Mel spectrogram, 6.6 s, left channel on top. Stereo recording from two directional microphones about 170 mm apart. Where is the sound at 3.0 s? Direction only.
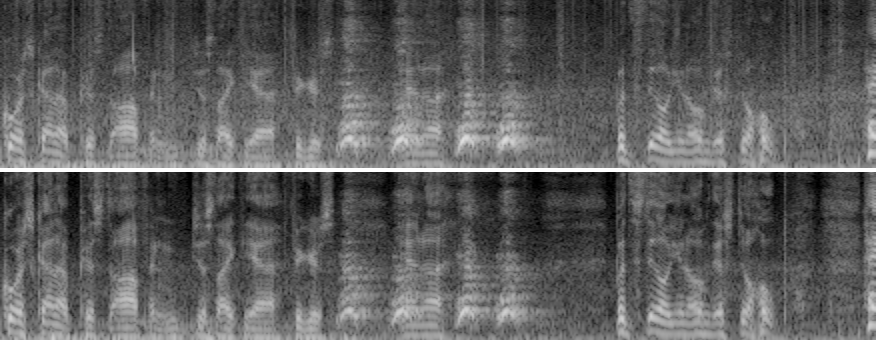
55° right (ahead or behind).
